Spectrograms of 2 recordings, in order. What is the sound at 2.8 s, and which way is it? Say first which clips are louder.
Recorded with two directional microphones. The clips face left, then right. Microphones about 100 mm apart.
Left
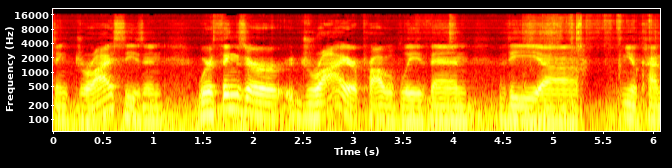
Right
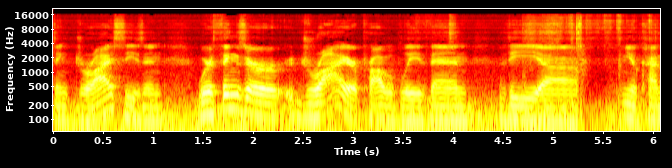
Speech: even; 45° right (ahead or behind).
